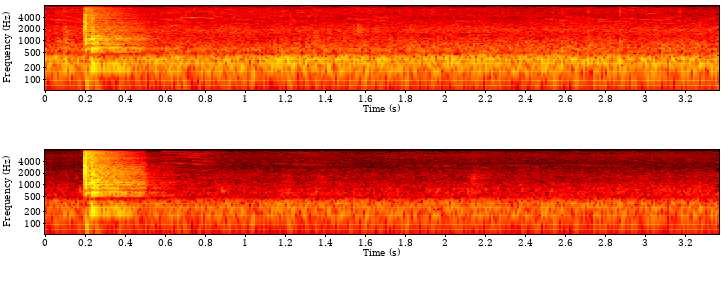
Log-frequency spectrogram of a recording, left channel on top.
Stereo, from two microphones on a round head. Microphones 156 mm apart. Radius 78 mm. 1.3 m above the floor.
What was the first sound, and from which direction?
A clap, 60° right (ahead or behind).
